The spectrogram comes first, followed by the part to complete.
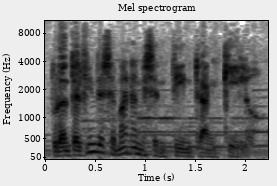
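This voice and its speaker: A man's voice: fairly low pitch, big pitch swings, quick pace, loud music behind the voice. An actor with a Castilian Spanish accent playing a brooding, obsessive man narrating his diary in a radio drama. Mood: brooding, wistful. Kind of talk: first-person dramatic narration.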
